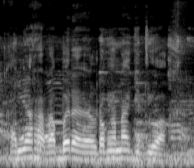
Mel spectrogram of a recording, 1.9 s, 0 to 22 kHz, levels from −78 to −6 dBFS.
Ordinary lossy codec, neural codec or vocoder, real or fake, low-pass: none; none; real; none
